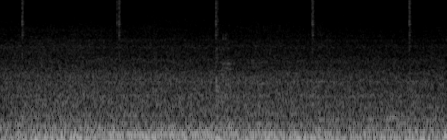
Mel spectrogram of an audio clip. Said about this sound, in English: And with that, the bus heads out, taking the couple away from the war and towards Europe.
